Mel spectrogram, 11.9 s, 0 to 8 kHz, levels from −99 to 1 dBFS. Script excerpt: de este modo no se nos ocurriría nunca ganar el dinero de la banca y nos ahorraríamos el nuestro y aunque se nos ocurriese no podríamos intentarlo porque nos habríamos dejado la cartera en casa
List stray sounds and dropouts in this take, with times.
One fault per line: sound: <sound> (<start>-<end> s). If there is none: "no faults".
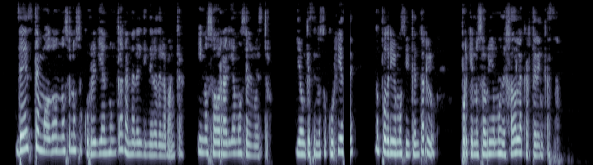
sound: dropout (6.9-7.0 s)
